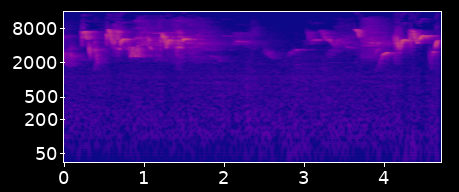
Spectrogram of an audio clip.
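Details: Young black-throated canary aged four months, its crunchy, rough "kriuk-kriuk" song heard as two bursts of high, buzzy swooping notes separated by a quieter stretch of softer twittering.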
